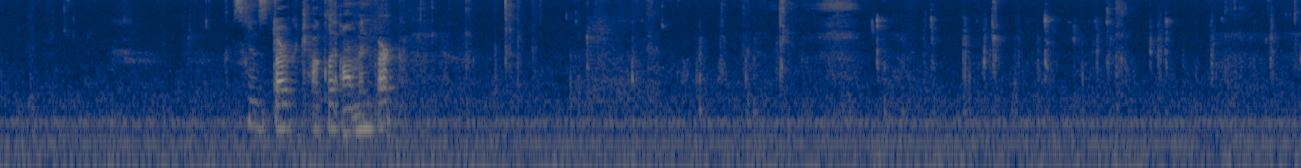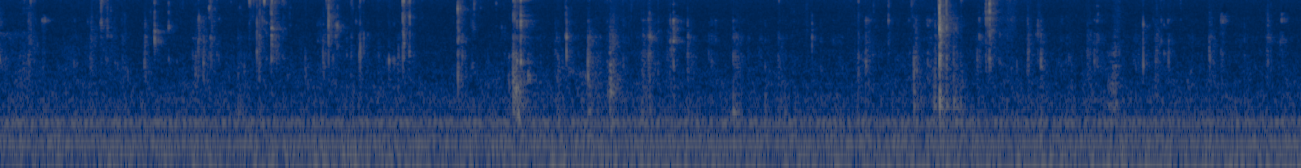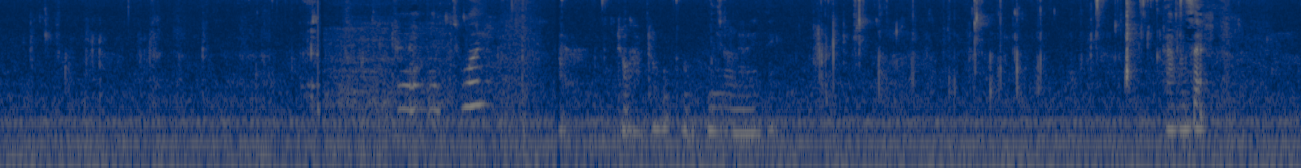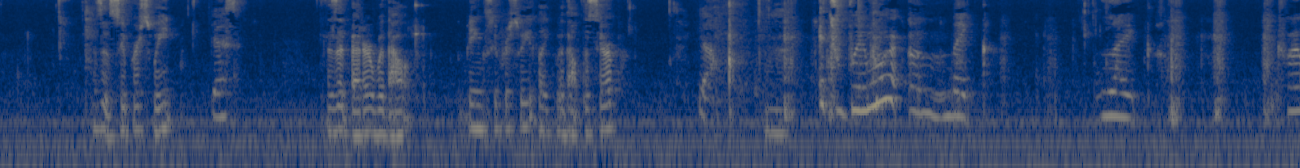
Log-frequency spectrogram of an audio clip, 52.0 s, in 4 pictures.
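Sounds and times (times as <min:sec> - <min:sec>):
steady low hum: 0:00.0 - 0:52.0
chewing with crunches: 0:04.0 - 0:29.3, 0:34.0 - 0:40.0, 0:45.3 - 0:52.0.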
